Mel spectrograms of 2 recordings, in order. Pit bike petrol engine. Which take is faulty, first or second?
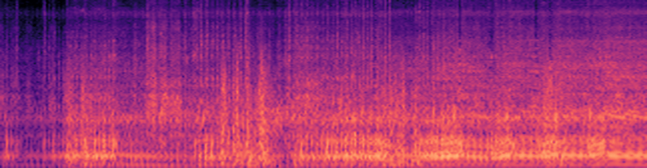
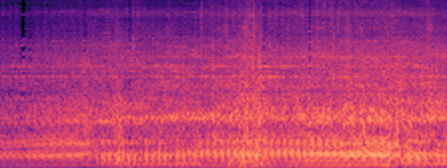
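first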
